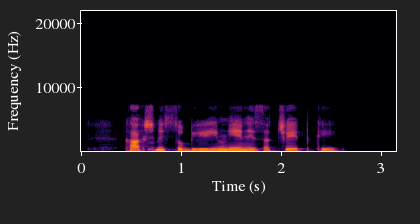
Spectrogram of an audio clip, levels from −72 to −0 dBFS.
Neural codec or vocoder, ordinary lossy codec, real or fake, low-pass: codec, 16 kHz, 2 kbps, X-Codec, HuBERT features, trained on balanced general audio; none; fake; 7.2 kHz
